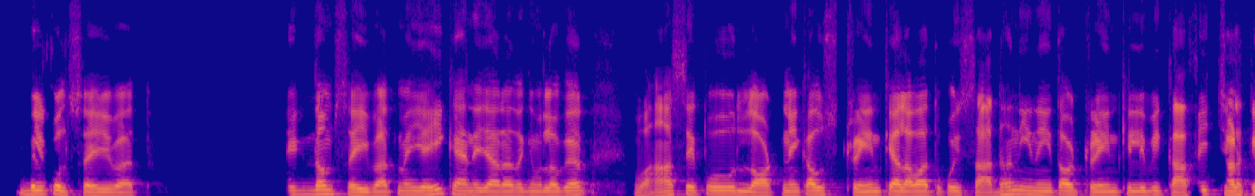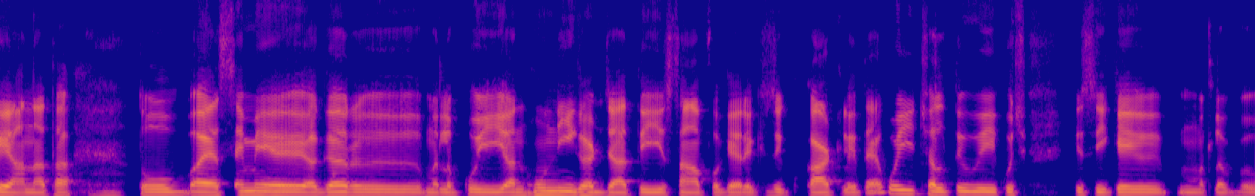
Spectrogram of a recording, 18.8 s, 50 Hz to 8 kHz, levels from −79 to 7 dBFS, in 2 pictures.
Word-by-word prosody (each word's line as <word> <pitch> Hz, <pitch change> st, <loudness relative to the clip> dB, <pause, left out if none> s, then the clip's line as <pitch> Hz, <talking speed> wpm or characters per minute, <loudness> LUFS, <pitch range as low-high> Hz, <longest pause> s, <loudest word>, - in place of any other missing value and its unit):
बिल्कुल 155 Hz, 0 st, +3 dB
सही 125 Hz, -3 st, +1 dB
बात। 115 Hz, -1 st, -2 dB, 1.1 s
एकदम 150 Hz, +2 st, +1 dB
सही 130 Hz, -5 st, +1 dB
बात। 130 Hz, 0 st, 0 dB
मैं 145 Hz, 0 st, -1 dB
यही 145 Hz, +3 st, +3 dB
कहने 140 Hz, -5 st, 0 dB
जा 135 Hz, 0 st, +2 dB
रहा 135 Hz, 0 st, +2 dB
था 135 Hz, -, -2 dB
कि 135 Hz, -, -4 dB
मतलब 135 Hz, 0 st, +1 dB
अगर 145 Hz, +1 st, +2 dB, 0.4 s
वहाँ 120 Hz, +3 st, -1 dB
से 145 Hz, +2 st, 0 dB
तो 150 Hz, 0 st, +1 dB
लौटने 135 Hz, -1 st, +1 dB
का 140 Hz, +1 st, +2 dB
उस 140 Hz, 0 st, -2 dB
ट्रेन 135 Hz, +1 st, +1 dB
के 145 Hz, -, +2 dB
अलावा 135 Hz, 0 st, +5 dB
तो 135 Hz, -, -9 dB
कोई 140 Hz, 0 st, -1 dB
साधन 140 Hz, +3 st, -1 dB
ही 150 Hz, -, -1 dB
नहीं 140 Hz, -1 st, 0 dB
था -, -, +4 dB
और 140 Hz, -, +5 dB
ट्रेन 130 Hz, 0 st, +1 dB
के 135 Hz, +2 st, -4 dB
लिए 135 Hz, +1 st, +1 dB
भी 145 Hz, +1 st, -3 dB
काफ़ी 120 Hz, +3 st, 0 dB
चढ़ 140 Hz, -2 st, +2 dB
के 125 Hz, -3 st, +6 dB
आना 110 Hz, 0 st, -1 dB
था। 120 Hz, -, 0 dB, 0.5 s
तो 125 Hz, -1 st, -1 dB
ऐसे 120 Hz, +2 st, +2 dB
में 140 Hz, -1 st, +2 dB, 0.3 s
अगर 125 Hz, +1 st, +2 dB, 0.5 s
मतलब 115 Hz, 0 st, -4 dB
कोई 120 Hz, -1 st, 0 dB
अनहोनी 135 Hz, +3 st, 0 dB
घट 120 Hz, -1 st, +1 dB
जाती, 115 Hz, +1 st, 0 dB
साँप 110 Hz, -1 st, -2 dB
वग़ैरह 115 Hz, 0 st, -1 dB
किसी 120 Hz, +1 st, -7 dB
को 115 Hz, -, -24 dB
काट 115 Hz, -1 st, +1 dB
लेता 115 Hz, +1 st, -4 dB
है, -, -, -1 dB
या -, -, -4 dB
कोई 165 Hz, -1 st, 0 dB
चलते 130 Hz, -1 st, 0 dB
हुए 130 Hz, -1 st, +1 dB
ही 125 Hz, -, +1 dB
कुछ 120 Hz, -1 st, -7 dB, 0.4 s
किसी 120 Hz, -1 st, -4 dB
के 115 Hz, -1 st, +2 dB, 0.3 s
मतलब 110 Hz, +1 st, -9 dB
130 Hz, 205 wpm, -23 LUFS, 120-140 Hz, 1.1 s, के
